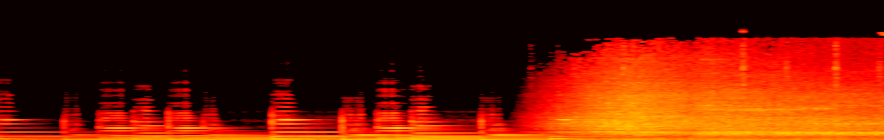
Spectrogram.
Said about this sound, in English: I'm riding around in the car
